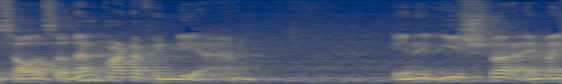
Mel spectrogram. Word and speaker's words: Ishwar: You know, in the southern part of India, in Ishwar, my name is Ishwarananda, right? So they write in southern part Eashwar, then only Ishwar. It should be pronouncing as E.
